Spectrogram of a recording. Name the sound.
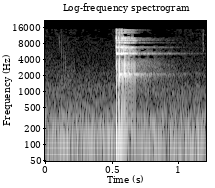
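wine glasses clinking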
